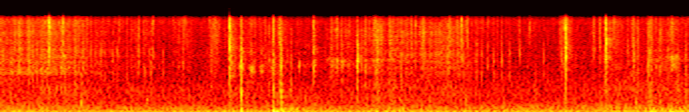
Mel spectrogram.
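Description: A metal blade cuts strips from the purple glitter coating of a solid white bar of soap held in the hand. Quiet, crisp scraping and crackling ticks with a few sharper, bright snaps sit over a steady low hum.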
